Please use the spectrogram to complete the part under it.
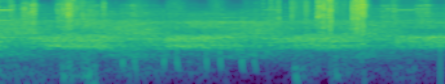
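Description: An esports arena crowd at VALORANT Champions cheers and chants as a distant, roomy roar, while a caster talks over the noise.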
